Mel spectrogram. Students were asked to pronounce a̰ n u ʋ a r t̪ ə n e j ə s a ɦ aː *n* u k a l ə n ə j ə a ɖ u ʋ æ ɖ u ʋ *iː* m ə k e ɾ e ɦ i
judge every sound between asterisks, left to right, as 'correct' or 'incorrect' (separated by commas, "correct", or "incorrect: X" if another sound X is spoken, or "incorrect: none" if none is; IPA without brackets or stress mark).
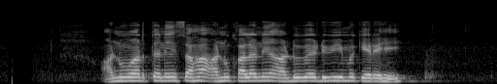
correct, correct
